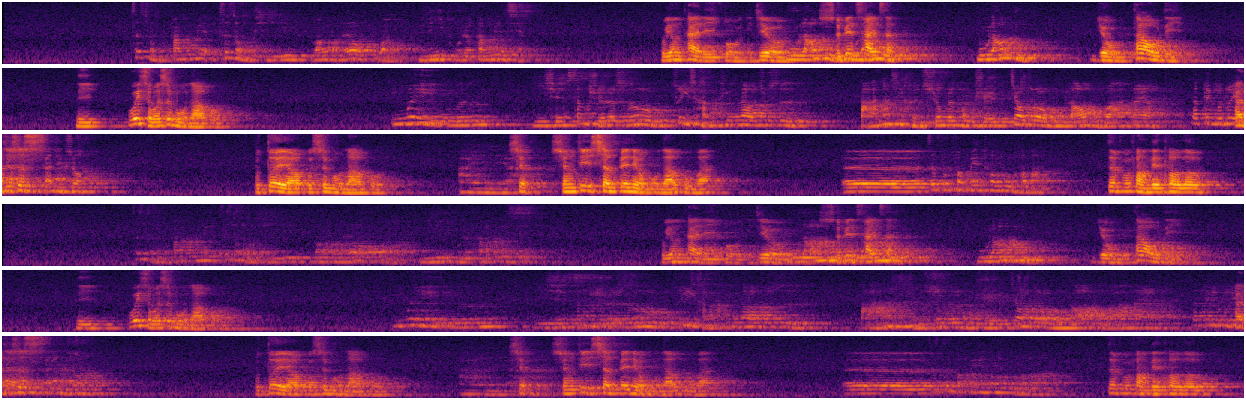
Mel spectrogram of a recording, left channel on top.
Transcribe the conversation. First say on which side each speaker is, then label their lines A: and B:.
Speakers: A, on the left (about 70°); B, on the left (about 15°).
A: 这种方面，这种题往往要往离谱的方面想，
B: 不用太离谱，你就随便猜一猜，
A: 母老虎，母老虎，母老虎。
B: 有道理。你为什么是母老虎？
A: 因为我们以前上学的时候，最常听到就是把那些很凶的同学叫做母老虎啊那样，那对不对啊，
B: 它就是，
A: 兄弟？赶紧说。
B: 不对哦，不是母老虎。
A: 哎呀，
B: 兄兄弟身边有母老虎吗？
A: 呃，这不方便透露，好吧？
B: 这不方便透露。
